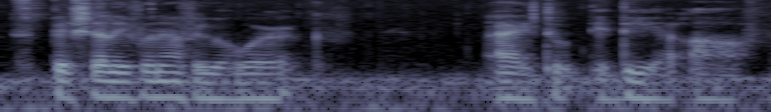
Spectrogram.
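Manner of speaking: whispered aside. Real, not acted. Dad telling viewers he took the day off, in a whisper. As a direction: let it slip out under your breath.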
